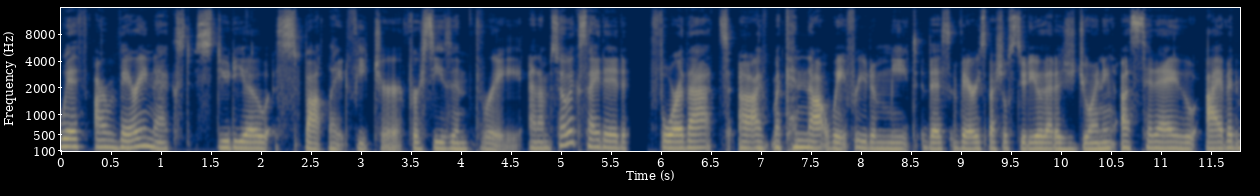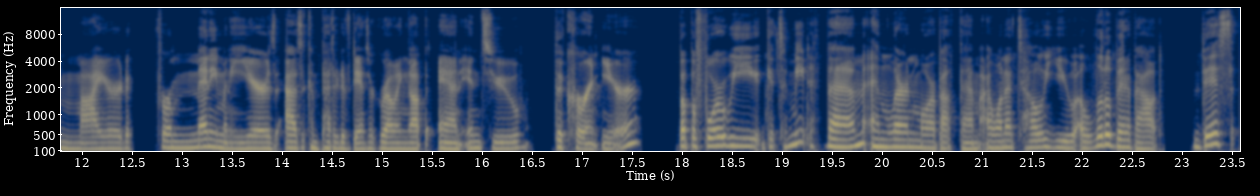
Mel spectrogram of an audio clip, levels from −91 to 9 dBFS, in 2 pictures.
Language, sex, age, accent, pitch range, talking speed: English, female, 20-39, American, 155-210 Hz, 185 wpm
